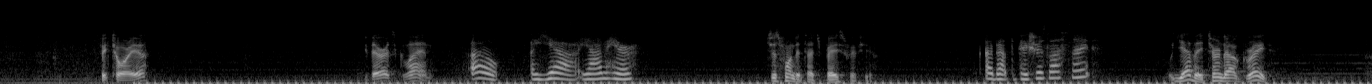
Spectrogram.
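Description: A young woman speaks into a telephone, upset.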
